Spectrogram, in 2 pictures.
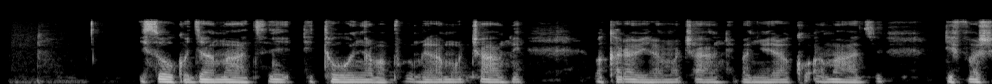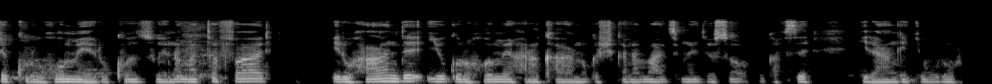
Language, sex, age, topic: Rundi, male, 18-24, education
